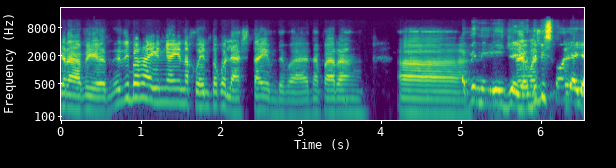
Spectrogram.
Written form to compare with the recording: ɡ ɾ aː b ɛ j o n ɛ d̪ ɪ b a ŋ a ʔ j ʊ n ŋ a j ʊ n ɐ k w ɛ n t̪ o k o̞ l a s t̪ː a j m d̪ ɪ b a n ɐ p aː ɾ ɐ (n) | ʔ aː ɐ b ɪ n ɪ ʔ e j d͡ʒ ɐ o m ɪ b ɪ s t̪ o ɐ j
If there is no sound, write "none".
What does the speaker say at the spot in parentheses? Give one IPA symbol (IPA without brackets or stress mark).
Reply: ŋ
